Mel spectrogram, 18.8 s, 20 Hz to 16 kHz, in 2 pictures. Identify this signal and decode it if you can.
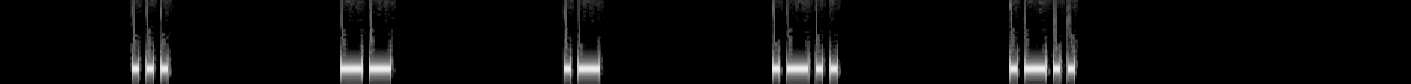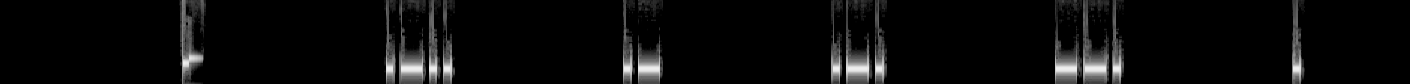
Morse code, heard as a keyed tone, about 25 wpm, spaced as for 7 wpm, 700 Hz. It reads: SMALL LARGE
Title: 8x Character Spacing - Top 200 Words - 25wpm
